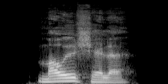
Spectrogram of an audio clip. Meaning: box on the ear, cuff on the ear
- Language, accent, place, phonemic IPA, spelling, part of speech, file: German, Germany, Berlin, /ˈmaʊ̯lˌʃɛlə/, Maulschelle, noun, De-Maulschelle.ogg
